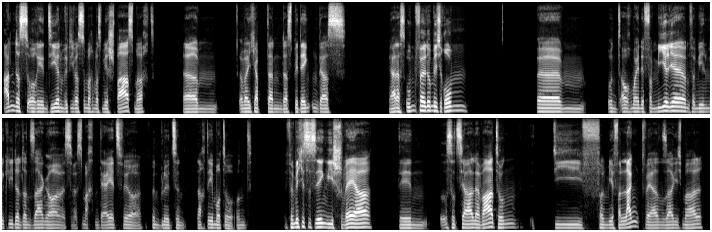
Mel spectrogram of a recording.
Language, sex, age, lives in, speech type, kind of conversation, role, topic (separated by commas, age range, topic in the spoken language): German, male, 25-29, Germany, conversation, advice, user, Wie kann ich dem Druck durch soziale Erwartungen standhalten, ohne meine Freunde zu verlieren?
